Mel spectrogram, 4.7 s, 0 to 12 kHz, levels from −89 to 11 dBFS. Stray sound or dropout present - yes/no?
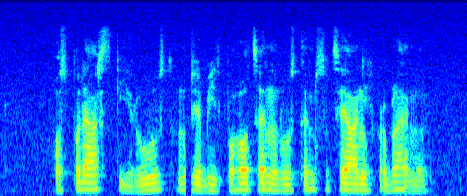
yes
